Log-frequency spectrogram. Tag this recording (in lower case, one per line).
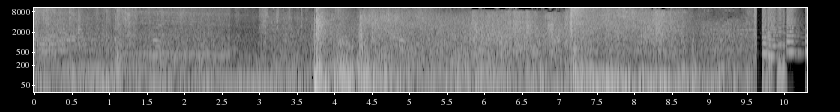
explosion
music
motorcycle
